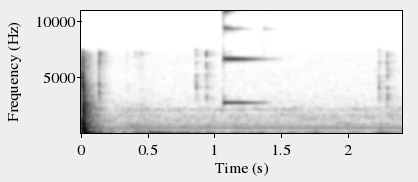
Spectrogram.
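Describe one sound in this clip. A short, high pop sounds as an item is picked up in a game.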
